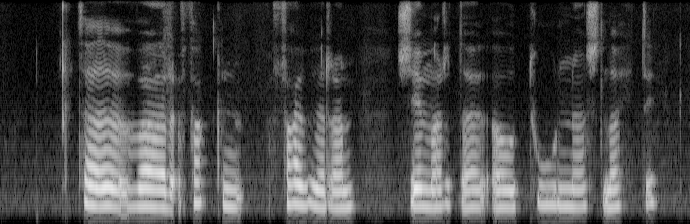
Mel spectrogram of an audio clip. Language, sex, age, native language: Icelandic, female, 11, Icelandic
